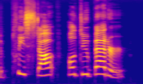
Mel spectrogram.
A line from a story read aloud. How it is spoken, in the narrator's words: whimpering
